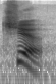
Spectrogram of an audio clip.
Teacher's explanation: Ch is a palatal sound, palatal, affricate and voiceless.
